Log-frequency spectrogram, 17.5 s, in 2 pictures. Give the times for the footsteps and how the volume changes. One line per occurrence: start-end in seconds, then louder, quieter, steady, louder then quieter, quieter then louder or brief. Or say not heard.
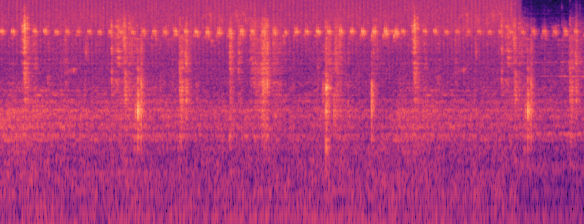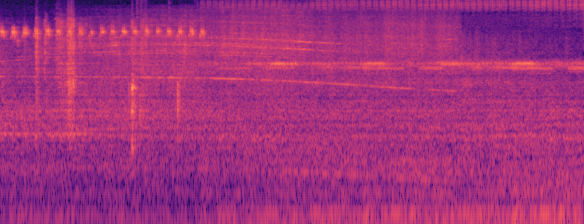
not heard.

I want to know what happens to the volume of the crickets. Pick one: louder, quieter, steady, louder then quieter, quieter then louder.
quieter.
